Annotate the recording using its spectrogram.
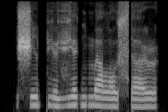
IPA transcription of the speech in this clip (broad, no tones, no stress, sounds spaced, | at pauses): ʃ i pʲ ø vʲ ɛ ɡ m ɛ lˠ u s ɾ ɐ ɭ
